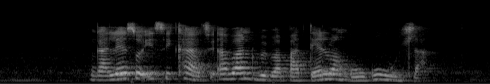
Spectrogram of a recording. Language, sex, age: South Ndebele, female, 20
